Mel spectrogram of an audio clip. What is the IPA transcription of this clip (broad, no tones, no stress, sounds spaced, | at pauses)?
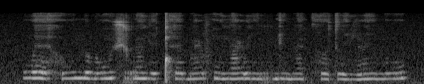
w ɛ h u n̪ o ɳ w ũ ʃ r ə̃ j e ǃʰ ɛ b ɛ̃ ɭ f ũ j ɐ̃ ɭ j ĩ r ɡ ĩ b ɛ̃ t̪ʰ ə t l e ʎ ɭ ĩ n̪ u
